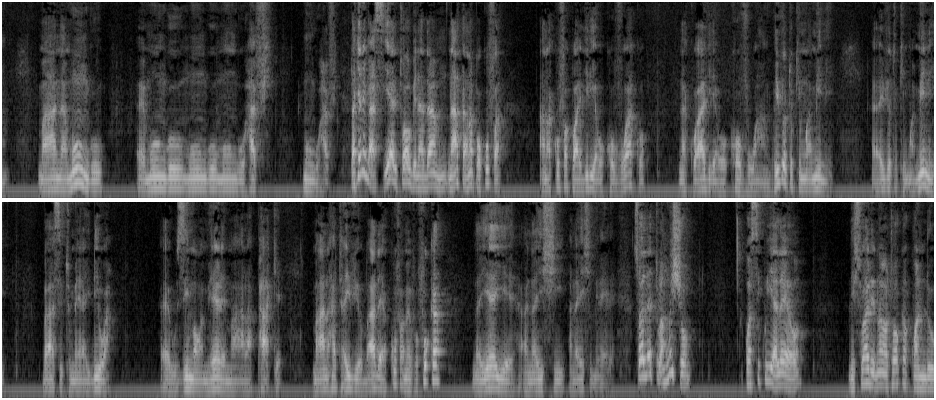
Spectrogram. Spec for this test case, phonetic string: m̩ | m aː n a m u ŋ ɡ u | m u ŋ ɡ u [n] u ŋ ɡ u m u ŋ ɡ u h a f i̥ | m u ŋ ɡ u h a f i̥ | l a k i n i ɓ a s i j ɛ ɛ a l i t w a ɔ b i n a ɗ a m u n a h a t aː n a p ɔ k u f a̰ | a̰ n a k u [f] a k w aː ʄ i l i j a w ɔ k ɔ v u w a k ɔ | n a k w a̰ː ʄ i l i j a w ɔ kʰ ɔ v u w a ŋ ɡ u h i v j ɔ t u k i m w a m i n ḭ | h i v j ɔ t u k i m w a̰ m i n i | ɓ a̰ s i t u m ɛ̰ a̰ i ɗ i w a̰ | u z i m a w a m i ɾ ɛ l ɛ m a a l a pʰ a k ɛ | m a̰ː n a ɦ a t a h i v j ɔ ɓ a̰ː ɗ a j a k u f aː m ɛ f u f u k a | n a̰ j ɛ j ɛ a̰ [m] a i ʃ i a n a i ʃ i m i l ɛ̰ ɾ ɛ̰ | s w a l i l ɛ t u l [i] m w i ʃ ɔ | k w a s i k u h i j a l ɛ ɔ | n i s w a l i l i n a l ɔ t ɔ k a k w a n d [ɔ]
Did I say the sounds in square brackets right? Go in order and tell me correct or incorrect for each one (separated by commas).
incorrect, correct, incorrect, incorrect, incorrect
